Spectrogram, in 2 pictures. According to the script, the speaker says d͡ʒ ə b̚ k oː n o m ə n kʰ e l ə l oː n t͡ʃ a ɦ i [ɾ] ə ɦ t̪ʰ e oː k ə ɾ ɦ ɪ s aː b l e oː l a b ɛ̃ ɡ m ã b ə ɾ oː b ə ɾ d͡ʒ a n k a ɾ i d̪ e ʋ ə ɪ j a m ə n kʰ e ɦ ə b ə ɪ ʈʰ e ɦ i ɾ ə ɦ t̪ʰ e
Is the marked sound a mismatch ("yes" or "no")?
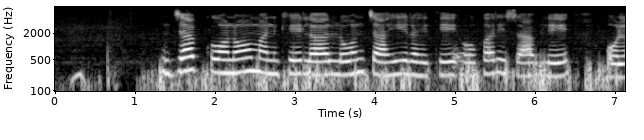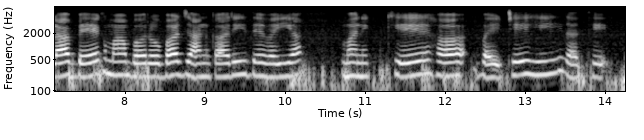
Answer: no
